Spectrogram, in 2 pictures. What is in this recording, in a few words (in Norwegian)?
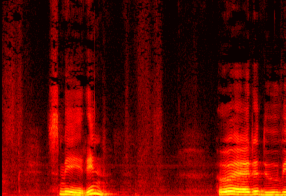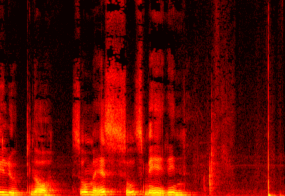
"smerin", Numedalsmål; Eksempel på bruk Hø æ're du vil uppnå som er so smerin?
